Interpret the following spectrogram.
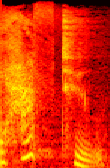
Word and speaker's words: have to: I have to. Notice I don't say V, I say F. Have. It becomes have to.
